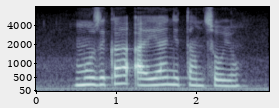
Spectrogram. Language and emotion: Russian, neutral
